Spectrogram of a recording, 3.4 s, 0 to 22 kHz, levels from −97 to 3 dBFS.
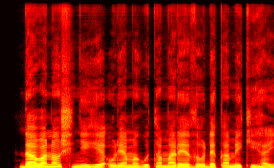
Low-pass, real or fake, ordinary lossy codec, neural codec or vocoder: none; fake; none; vocoder, 44.1 kHz, 128 mel bands every 512 samples, BigVGAN v2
